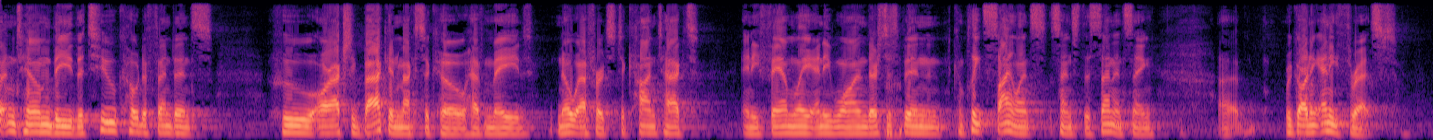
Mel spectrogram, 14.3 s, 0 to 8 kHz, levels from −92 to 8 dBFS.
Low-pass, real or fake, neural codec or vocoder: 7.2 kHz; real; none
